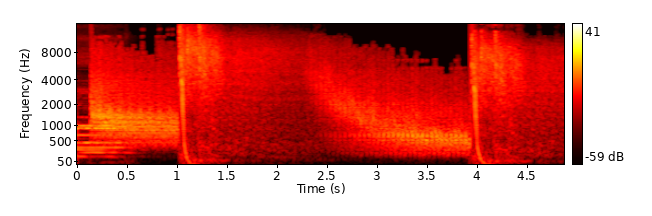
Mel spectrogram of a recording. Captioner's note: science fiction noise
